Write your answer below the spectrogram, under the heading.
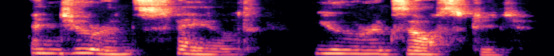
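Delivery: lovely, really pretty British accent. Told by the other speaker to try it, speaking in a pretty British accent. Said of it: "you should do like a really pretty British accent".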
